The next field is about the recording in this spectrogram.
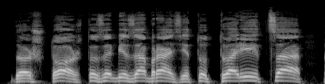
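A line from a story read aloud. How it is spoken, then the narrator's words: Loud monstrous howl. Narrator (Russian): в голос взвыл кто-то из вурдалаков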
